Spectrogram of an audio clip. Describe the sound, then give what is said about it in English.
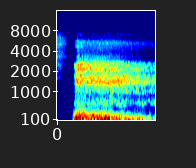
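A single long exhale through the nose, done like fogging a mirror with the tongue tip placed against the mouth, starts abruptly after a brief silence and holds as a steady, breathy rush for nearly two seconds. “So you basically put the tip of your tongue in there and you breathe out through your nose, but you breathe out kind of like as if you were fogging a mirror.”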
